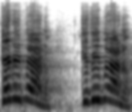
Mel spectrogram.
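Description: A woman playing a sharp-tongued mother who scolds her sons and scorns her elderly in-laws in a family drama. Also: sits high, moderate pace. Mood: scolding. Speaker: mother and daughter-in-law.

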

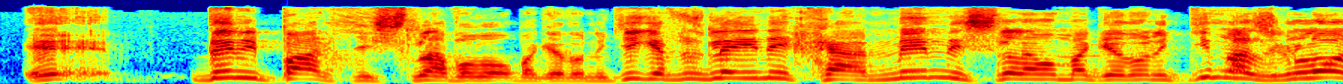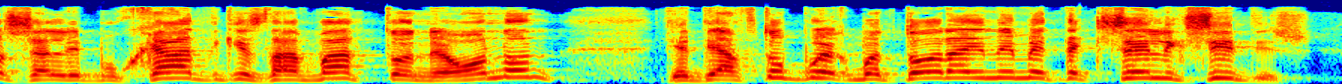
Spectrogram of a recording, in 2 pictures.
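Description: A man hosting his own TV show, heatedly ranting and shouting at viewers, then pitching products to buy. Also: expressive. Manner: angry, shouting, insulting. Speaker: TV show host. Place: TV studio.

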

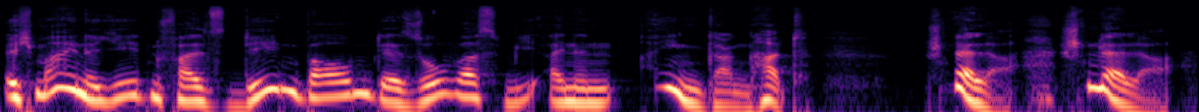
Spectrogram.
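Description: A man voicing an indignant, bossy owl with a hoarse voice in a storybook reading. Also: on the high side, huge pitch swings, unhurried, warm tone, no room sound, clean studio sound, pitched above the performer's own voice, exaggerated voice. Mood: bossy, frantic. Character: furious, soaked, selfish owl. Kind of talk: audiobook character voice.

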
